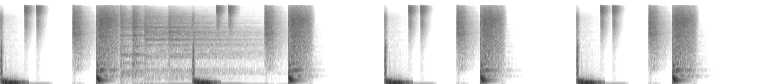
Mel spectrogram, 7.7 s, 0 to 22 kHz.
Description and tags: beat125bpm
125, bpm, drumloop, loop, Maschine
